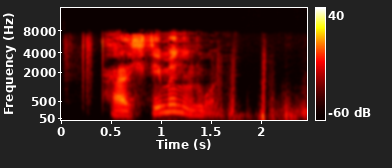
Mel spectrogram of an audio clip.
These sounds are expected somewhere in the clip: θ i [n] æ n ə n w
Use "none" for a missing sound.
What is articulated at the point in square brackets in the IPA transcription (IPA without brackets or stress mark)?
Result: m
